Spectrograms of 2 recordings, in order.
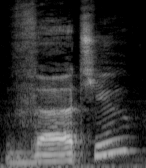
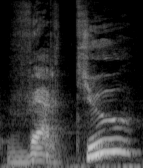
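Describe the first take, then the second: First: "virtue" as VUR-tyoo, slow; first-syllable stress. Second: "vertu" as ver-TYOO, slow; slow "vertu", second syllable stretched; Middle English pronunciation. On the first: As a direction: stress VIR in "virtue", keep the y-glide. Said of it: "becomes virtue". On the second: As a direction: say "vertu" with r and final stress. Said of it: "So first of all". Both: Shown as a demonstration.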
